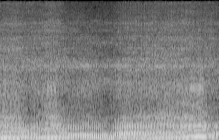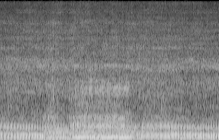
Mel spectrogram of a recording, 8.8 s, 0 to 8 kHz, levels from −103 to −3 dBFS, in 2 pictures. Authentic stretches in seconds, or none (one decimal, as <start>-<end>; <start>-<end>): 0.0-5.8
